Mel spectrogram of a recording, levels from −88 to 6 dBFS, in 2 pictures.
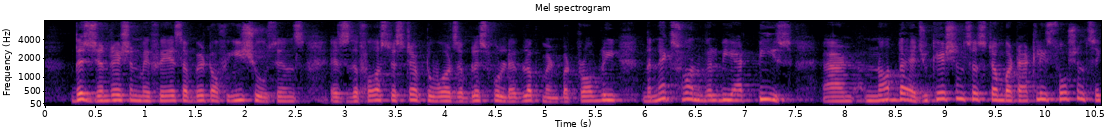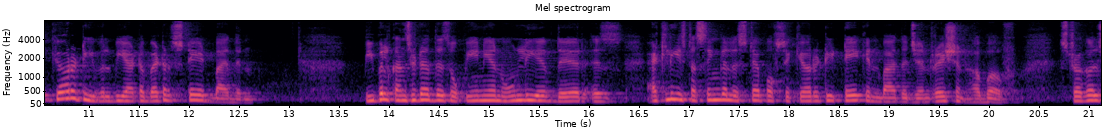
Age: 30-49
